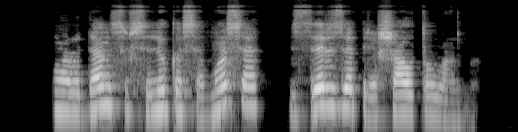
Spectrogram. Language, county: Lithuanian, Vilnius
